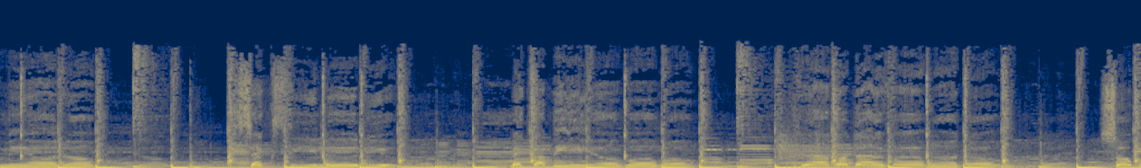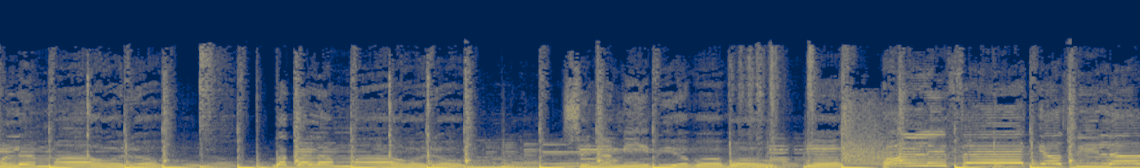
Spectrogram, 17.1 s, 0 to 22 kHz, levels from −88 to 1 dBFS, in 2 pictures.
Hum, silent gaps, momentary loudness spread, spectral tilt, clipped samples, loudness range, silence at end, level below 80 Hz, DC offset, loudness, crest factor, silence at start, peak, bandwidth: none; none; 4 LU; -6 dB/octave; under 0.1%; 1 LU; 0 s; -16 dBFS; under 0.1%; -15 LUFS; 10 dB; 0 s; -2 dBFS; 16 kHz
